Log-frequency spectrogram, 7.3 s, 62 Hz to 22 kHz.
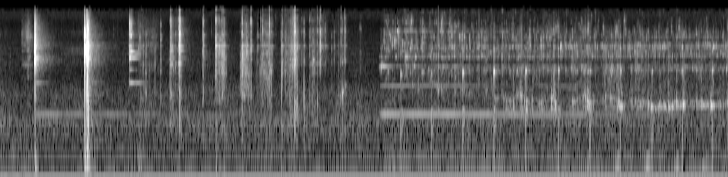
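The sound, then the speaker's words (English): A bottle of 2018 Australian Lendemain's Chardonnay by David Blumez, 13.5% alcohol, is cracked open with a couple of sharp snaps and a run of lighter ticks. Then the wine pours into a glass in a steady, bubbling stream for several seconds. No one speaks. “For SMR sakes, let's crack it open.”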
